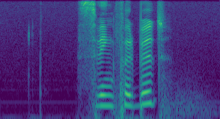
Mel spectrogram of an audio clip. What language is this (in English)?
Norwegian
